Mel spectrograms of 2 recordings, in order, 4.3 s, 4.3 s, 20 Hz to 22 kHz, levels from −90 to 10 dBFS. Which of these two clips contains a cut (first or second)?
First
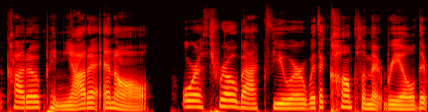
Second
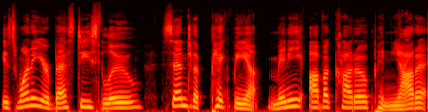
second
